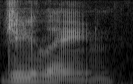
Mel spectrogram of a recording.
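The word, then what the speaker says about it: Ghislaine: s and her name is silent meaning it's pronounced G lane that changes the whole joke that's horrible I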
